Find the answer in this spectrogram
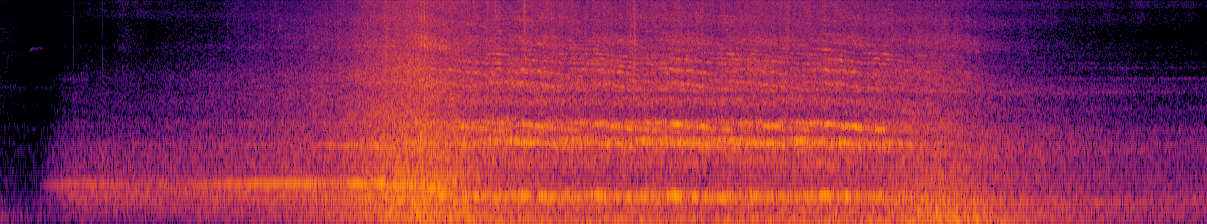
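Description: Amtrak Acela Express high-speed electric trainset passing at speed. It builds from about half a second in and is loud for several seconds, then fades. A steady whine drops in pitch as the train goes by.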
